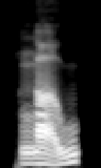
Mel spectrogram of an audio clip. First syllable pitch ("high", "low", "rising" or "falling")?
rising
